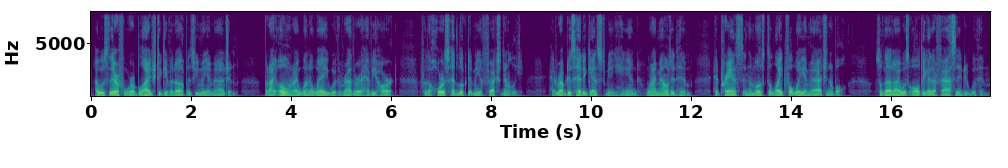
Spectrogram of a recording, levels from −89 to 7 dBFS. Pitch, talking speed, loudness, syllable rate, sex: 85 Hz, 195 wpm, -21 LUFS, 6.1 syllables/s, male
